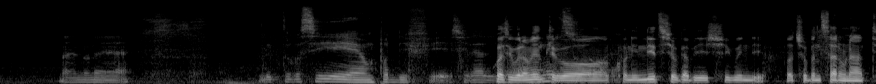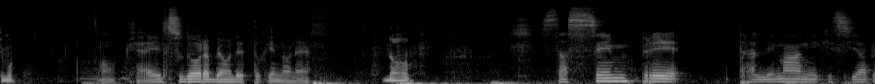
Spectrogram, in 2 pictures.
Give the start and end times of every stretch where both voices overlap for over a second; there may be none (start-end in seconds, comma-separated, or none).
4.9-6.3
